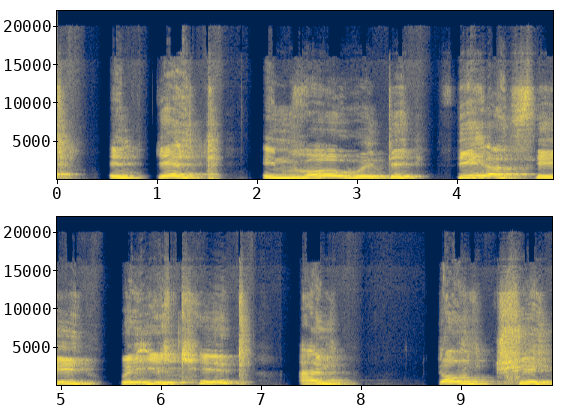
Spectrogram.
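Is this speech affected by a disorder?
Yes: ataxic cerebral palsy; affects talking.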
